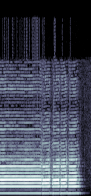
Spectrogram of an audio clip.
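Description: A clarinet sustains a single steady A flat, close and loud, with a rich stack of harmonics and slight wavering in the middle before it cuts off cleanly near the end.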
